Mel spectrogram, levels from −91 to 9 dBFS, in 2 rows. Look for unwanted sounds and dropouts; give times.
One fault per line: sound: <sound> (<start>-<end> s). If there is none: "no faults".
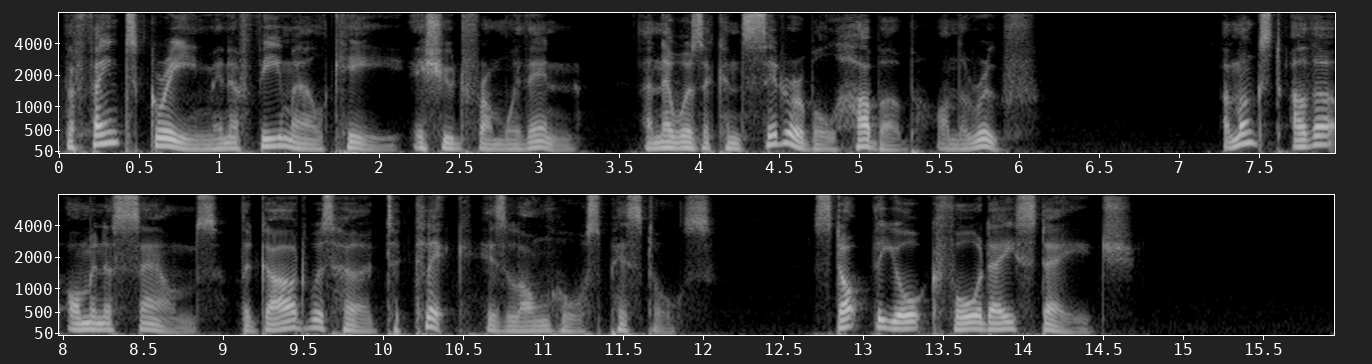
no faults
